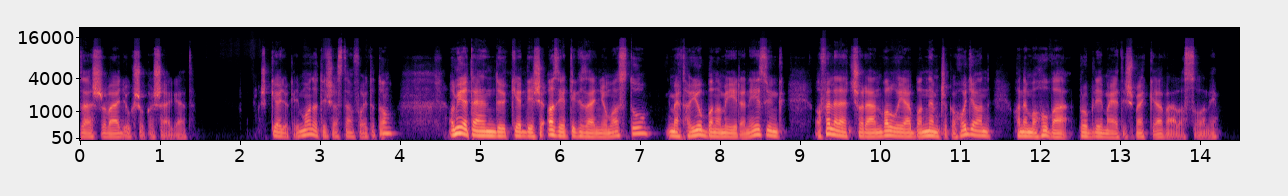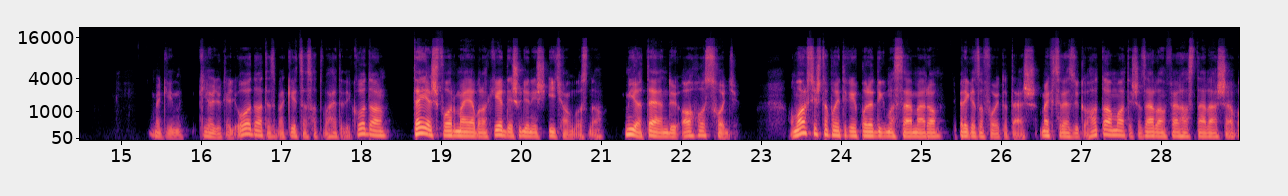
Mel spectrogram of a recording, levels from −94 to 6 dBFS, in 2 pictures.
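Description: No technical faults can be heard anywhere in the speech recording: the signal runs without interruption throughout.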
